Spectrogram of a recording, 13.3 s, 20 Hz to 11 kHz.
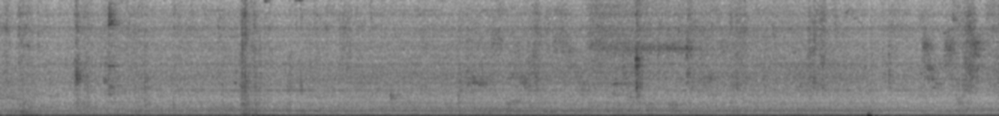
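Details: Kawasaki C151 trainset 067/068, East-West Line from City Hall to Lavender, recorded in carriage 1068 at door A4/B4: a loud, steady low drone and rush of air from the air-conditioning and ventilation, loudest when decelerating into stations and subsiding only at a full stop. Loud ventilation noise.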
